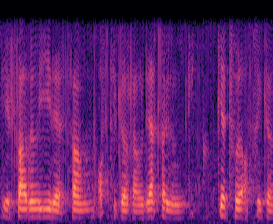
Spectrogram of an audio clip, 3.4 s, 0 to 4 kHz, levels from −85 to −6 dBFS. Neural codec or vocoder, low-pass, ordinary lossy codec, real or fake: vocoder, 22.05 kHz, 80 mel bands, WaveNeXt; 3.6 kHz; none; fake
